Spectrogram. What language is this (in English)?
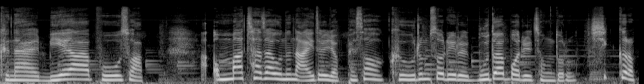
Korean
